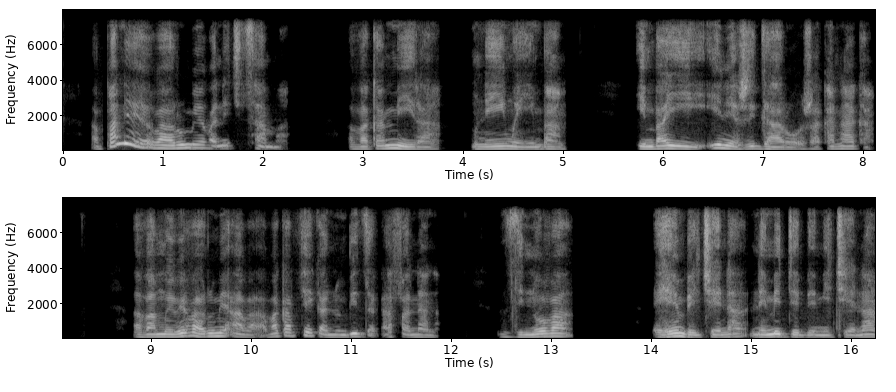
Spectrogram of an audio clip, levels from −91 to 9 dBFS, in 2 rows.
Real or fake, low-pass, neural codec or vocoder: fake; 7.2 kHz; vocoder, 44.1 kHz, 128 mel bands, Pupu-Vocoder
